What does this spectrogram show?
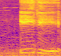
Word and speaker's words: EDI: are you named edie edie is the phonetic pronunciation of edi that is an acronym for enhanced defense intelligence how are you getting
